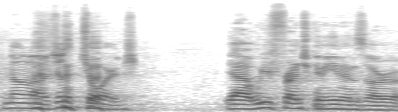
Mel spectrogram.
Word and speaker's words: Georges: one thing it's George I know there's an s in my name but it's George not georgees the S is silent French people are weird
